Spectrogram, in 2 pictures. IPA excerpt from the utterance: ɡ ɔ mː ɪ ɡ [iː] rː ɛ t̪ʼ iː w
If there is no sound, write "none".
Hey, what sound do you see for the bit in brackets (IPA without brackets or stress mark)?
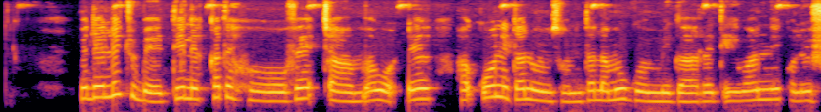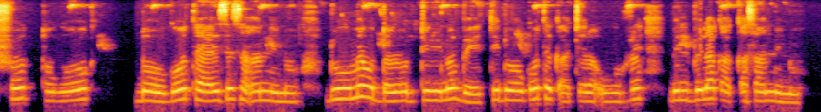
aː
